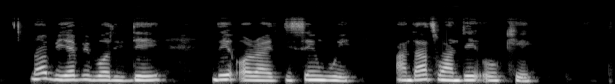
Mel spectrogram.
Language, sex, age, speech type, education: Nigerian Pidgin, female, 15-29, spontaneous, tertiary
